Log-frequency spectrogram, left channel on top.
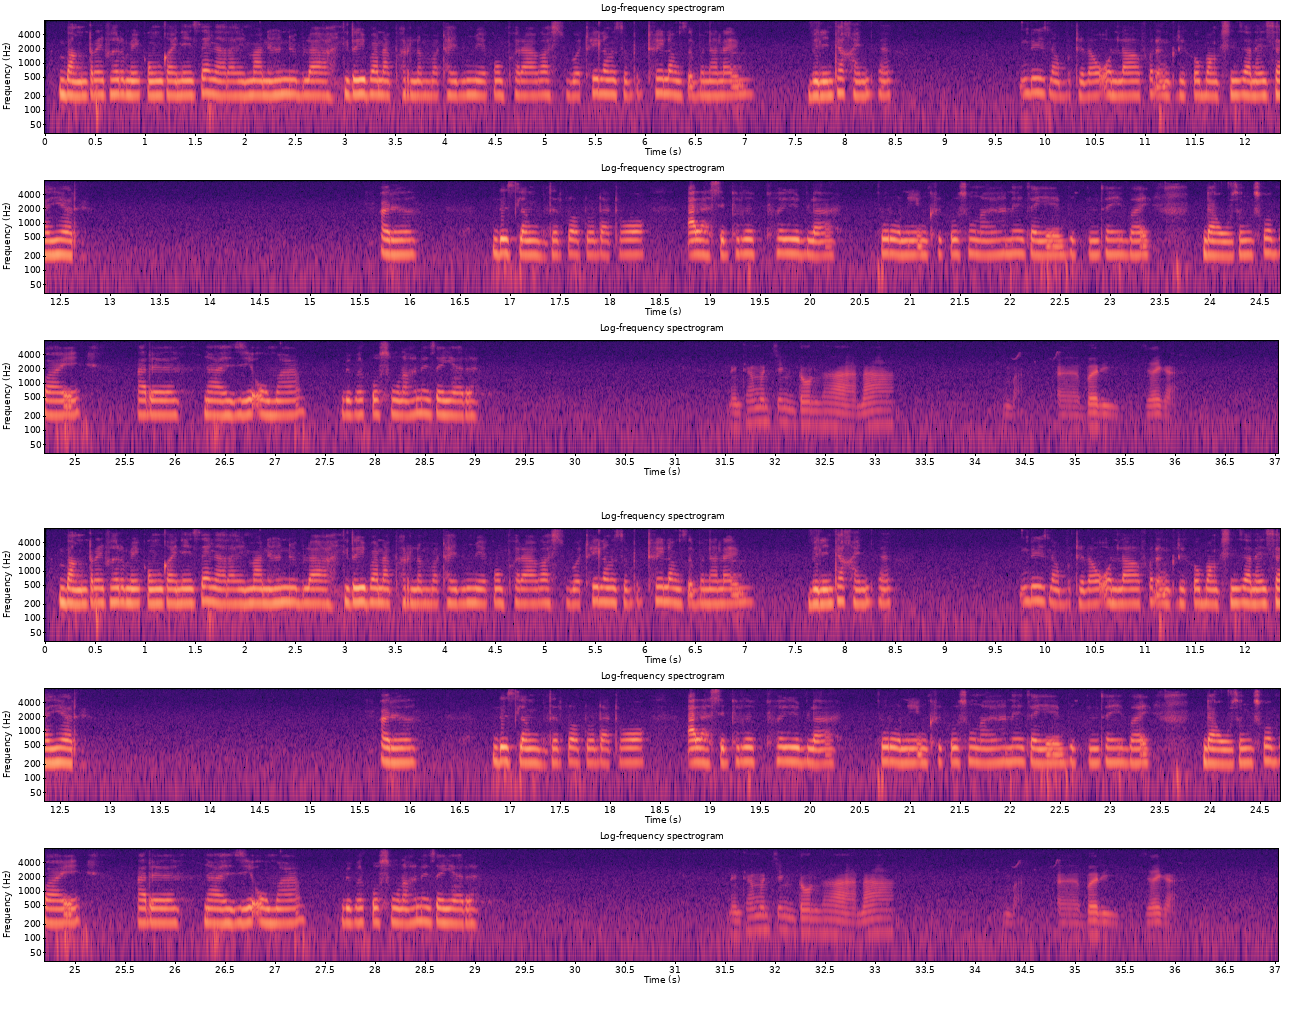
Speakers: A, on the right (about 25°); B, on the left (about 40°).
A: बांद्रायफोर मेगं गायनाय जायो नालाय मानो होनोब्ला दैबानाफोर लोमबाथाय बे मे गंफोरा गासिबो थैलांजो थैलांजोबो नालाय बेनि थाखायनो दैज्लां बोथोराव अनलाफोर ओंख्रिखौ बांसिन जानाय जायो आरो आरो दैज्लां बोथोरफ्रावथ' दाथ' आलासिफोर फैयोब्ला बर'नि ओंख्रिखौ संना होनाय जायो बेफोरनो जाहैबाय दाउजों सबाय आरो नारजि अमा बेफोरखौ संना होनाय जायो आरो
B: <unintelligible> नोंथांमोनथिं दलहा ना मा बोरि जायगा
